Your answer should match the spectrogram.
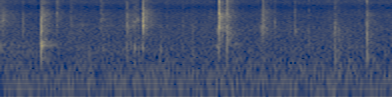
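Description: Caramilk chocolate bar wrapper crinkling faintly as it is torn open at the mouth, a handful of separate short crackles.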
